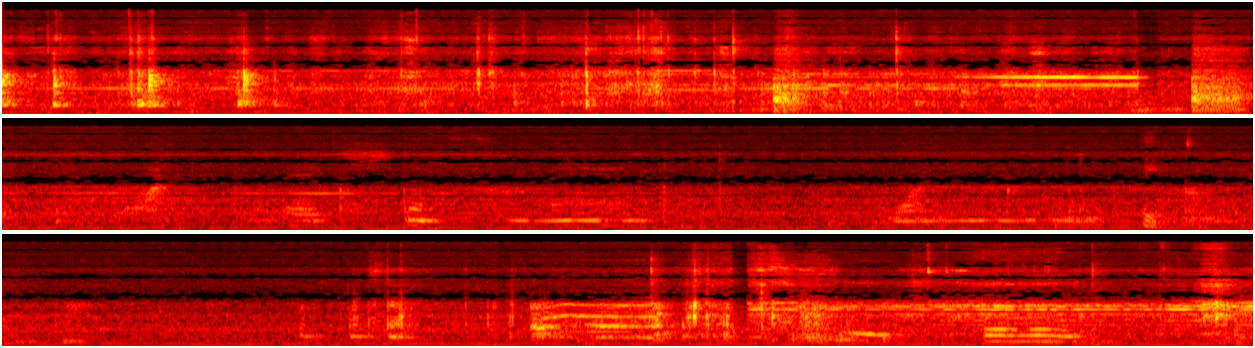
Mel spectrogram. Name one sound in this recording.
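A young child talks and laughs, heard through a small laptop speaker.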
